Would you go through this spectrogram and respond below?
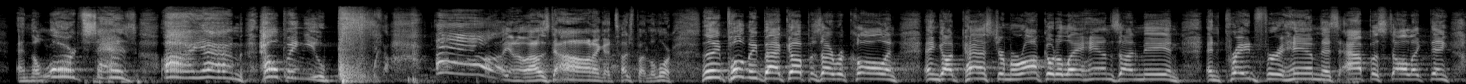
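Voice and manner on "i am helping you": put-on shrill, drawn-out, fervent yell. Retelling a prophet calling the speaker out from the stage: imitating Cindy Jacobs yelling. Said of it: "a shrill voice and full of fire".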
